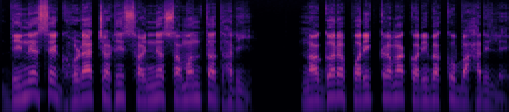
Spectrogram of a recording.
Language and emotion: Odia, neutral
